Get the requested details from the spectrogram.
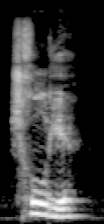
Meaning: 1. crook, thug, hoodlum 2. rascal, tomboy
- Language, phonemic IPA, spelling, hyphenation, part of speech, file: Dutch, /ˈsxul.jə/, schoelje, schoel‧je, noun, Nl-schoelje.ogg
